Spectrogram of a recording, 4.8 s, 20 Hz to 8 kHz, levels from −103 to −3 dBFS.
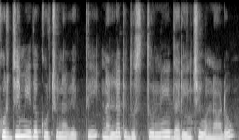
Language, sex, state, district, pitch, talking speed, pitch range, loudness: Telugu, female, Telangana, Hyderabad, 235 Hz, 100 wpm, 215-260 Hz, -16 LUFS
